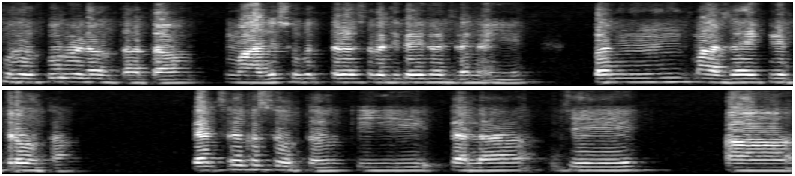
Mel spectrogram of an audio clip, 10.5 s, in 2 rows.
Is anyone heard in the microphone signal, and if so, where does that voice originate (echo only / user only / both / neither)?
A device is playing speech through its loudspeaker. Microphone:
echo only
